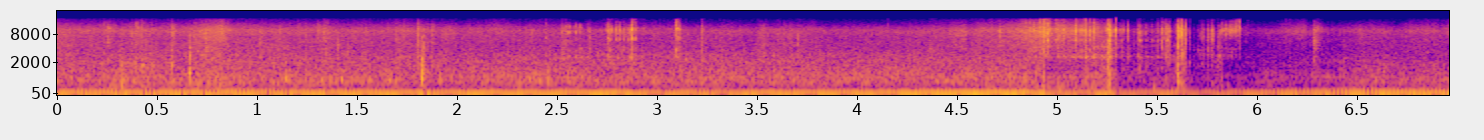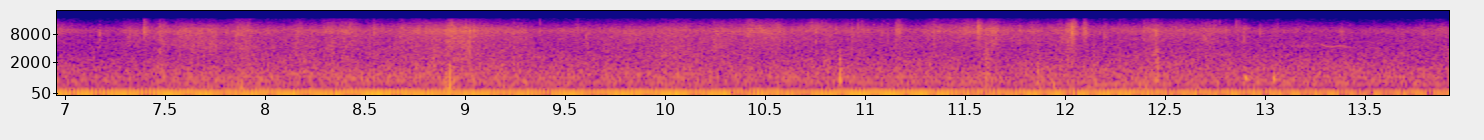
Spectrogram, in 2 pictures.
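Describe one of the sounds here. A man's protective suit rustles as he moves.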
